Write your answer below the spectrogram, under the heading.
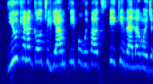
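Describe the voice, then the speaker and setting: A raised, projected voice with ordinary pitch variation and an energetic delivery. The tone is bright and sharp, and the sound is dry and close with no echo. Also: woman. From South Africa. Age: young. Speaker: youth leader and radio personality. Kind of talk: conference presentation. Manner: loud.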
